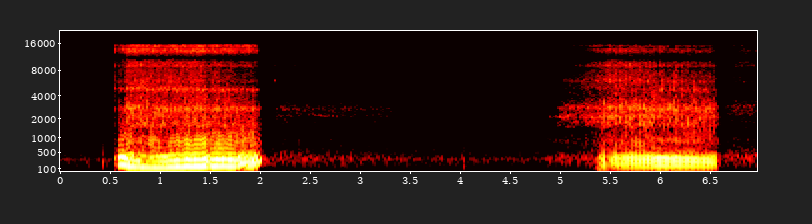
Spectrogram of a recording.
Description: My beagle snores SO LOUD downstairs, it wakes me up in my bedroom with the door closed.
